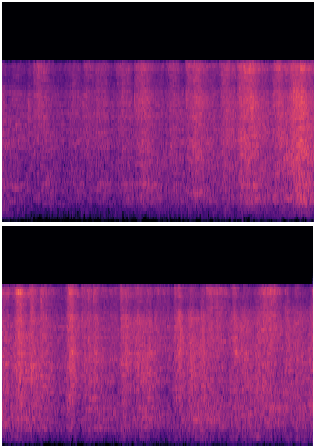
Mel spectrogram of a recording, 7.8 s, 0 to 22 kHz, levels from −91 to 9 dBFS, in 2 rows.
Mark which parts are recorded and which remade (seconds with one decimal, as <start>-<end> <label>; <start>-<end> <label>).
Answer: 0.0-7.8 recorded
